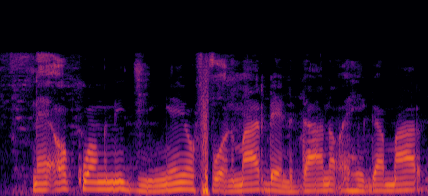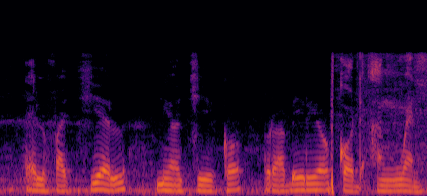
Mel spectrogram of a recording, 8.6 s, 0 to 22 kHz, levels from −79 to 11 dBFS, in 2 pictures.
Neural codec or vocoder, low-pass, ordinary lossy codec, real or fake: vocoder, 44.1 kHz, 128 mel bands every 256 samples, BigVGAN v2; 7.2 kHz; none; fake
